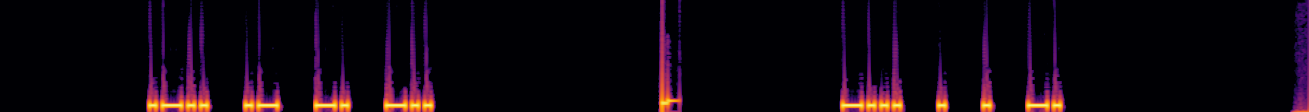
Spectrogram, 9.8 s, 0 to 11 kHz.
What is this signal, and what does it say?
Morse code, heard as a keyed tone, about 25 wpm, spaced as for 18 wpm, 700 Hz. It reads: LAND BEEN
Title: 2x Character Spacing - Top 200 Words - 25wpm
